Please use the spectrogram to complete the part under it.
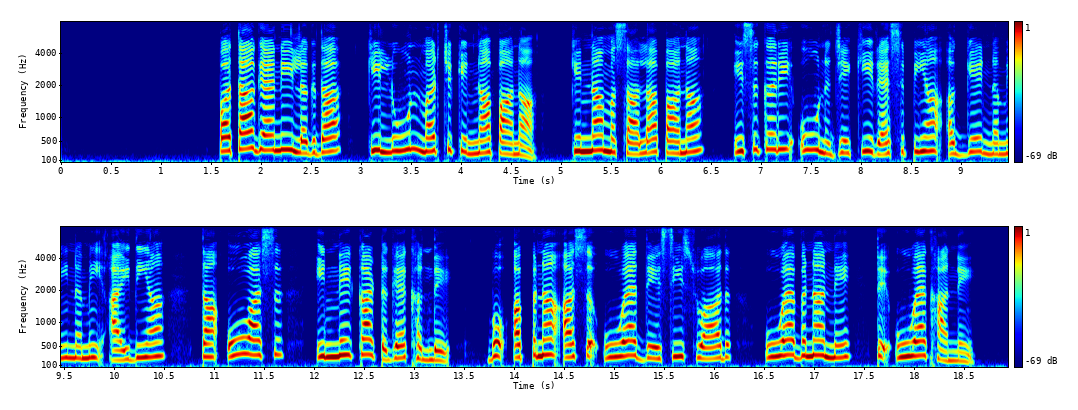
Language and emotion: Dogri, neutral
